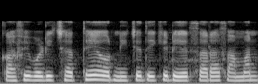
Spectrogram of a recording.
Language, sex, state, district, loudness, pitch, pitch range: Hindi, female, Odisha, Khordha, -13 LUFS, 190 Hz, 185-200 Hz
